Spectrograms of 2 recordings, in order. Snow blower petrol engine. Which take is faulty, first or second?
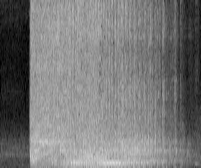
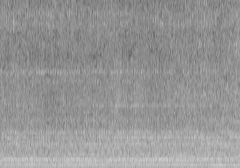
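first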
